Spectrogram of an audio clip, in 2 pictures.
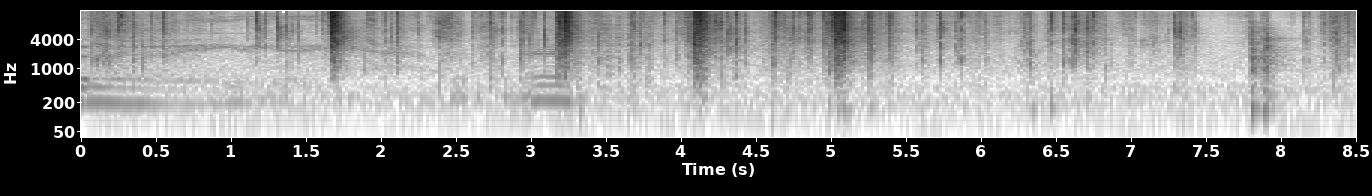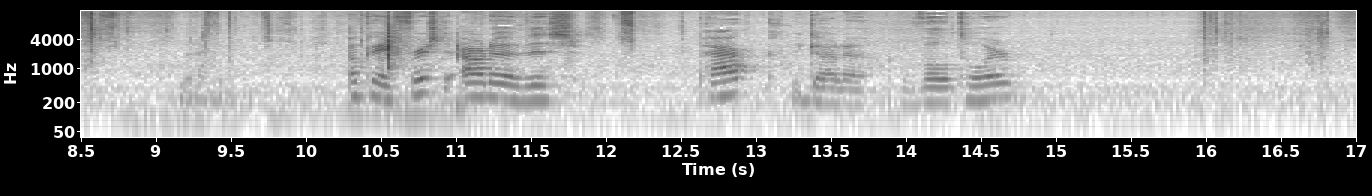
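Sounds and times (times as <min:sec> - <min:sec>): foil ripping: 0:00.0 - 0:07.5, 0:08.1 - 0:08.7
foil wrapper crinkling: 0:00.0 - 0:07.5, 0:08.1 - 0:08.7.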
